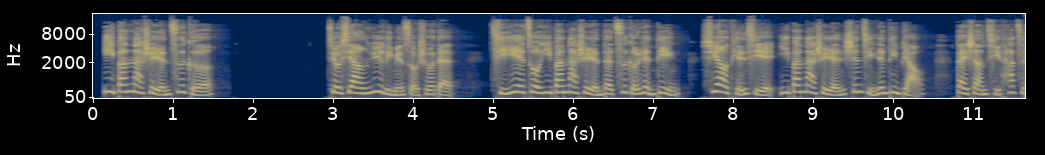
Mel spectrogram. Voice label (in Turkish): Cince Kadin Mandarin Cin Simplified; pekin seslendirme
